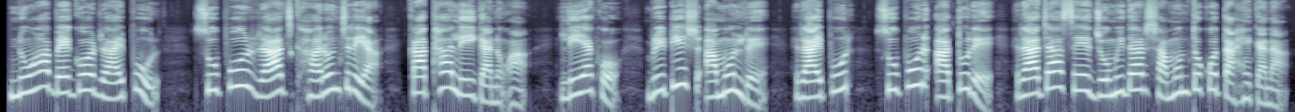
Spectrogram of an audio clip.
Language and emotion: Santali, neutral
